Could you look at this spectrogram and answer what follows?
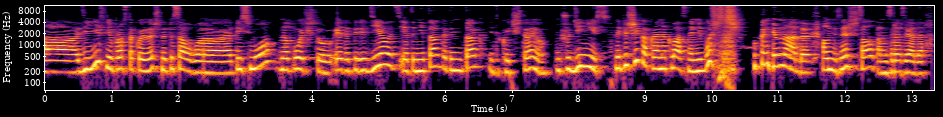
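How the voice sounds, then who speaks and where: Over noticeable background noise, a woman with a fairly high pitch talks at a moderate pace with lively intonation. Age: 30s. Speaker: pastry chef. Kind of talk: interview. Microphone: sound quality may be poor.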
